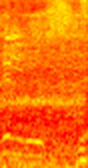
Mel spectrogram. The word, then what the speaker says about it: Vilnius: And is it Vilnius or Vilnius? Vilnius. Vilnius. I knew it. I kept saying Vilnius.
